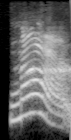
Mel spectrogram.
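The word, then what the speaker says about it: 那儿: It is nar, right? Nar. So we can see here is this plus a er, zhe plus a er, and there is na plus a er, that plus a er, nar.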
